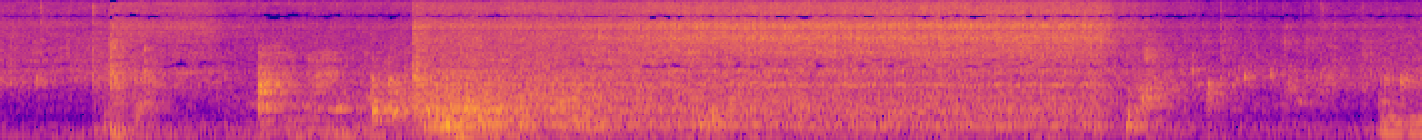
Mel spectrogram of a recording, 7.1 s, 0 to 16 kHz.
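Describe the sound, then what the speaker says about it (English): An EPLO EP-16 smart toilet flushes after a button press, with a burst of rushing water that swells and holds for several seconds before tapering off, heard up close in a bathroom. "So here's a demo of, you know, I guess a flush."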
